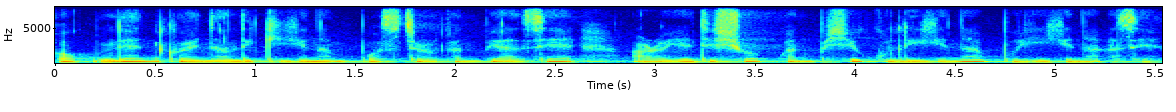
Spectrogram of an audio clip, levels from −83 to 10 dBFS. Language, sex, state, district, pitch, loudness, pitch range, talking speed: Nagamese, female, Nagaland, Dimapur, 200 Hz, -14 LUFS, 195-215 Hz, 150 wpm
